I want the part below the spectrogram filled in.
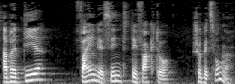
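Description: A man preaching a sermon in an emphatic way, slowing down on key phrases. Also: mid-range voice, expressive.

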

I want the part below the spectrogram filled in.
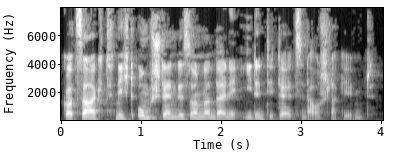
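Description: A man preaching a sermon in an emphatic way, slowing down on key phrases. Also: mid-range voice, gravelly.

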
